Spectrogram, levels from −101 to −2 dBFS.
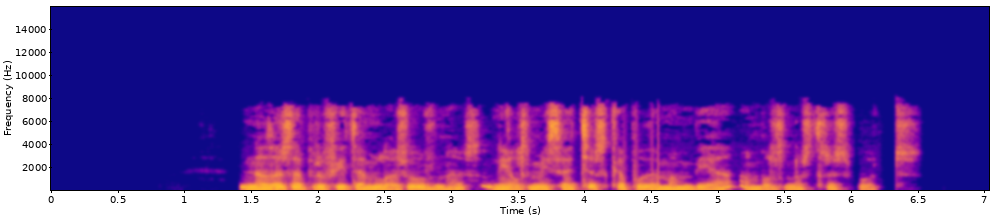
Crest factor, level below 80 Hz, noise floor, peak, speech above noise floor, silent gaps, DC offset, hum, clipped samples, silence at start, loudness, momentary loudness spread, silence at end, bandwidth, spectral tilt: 16 dB; -56 dBFS; -84 dBFS; -6 dBFS; 63 dB; 6.24-6.32 s; under 0.1%; none; under 0.1%; 1.4 s; -22 LUFS; 9 LU; 0.55 s; 8 kHz; -5.5 dB/octave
